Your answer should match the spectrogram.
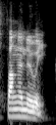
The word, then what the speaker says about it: Whanganui: JC, when a W and an H are pronounced together in New Zealand, it's Whanga. So that's Whanganui.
